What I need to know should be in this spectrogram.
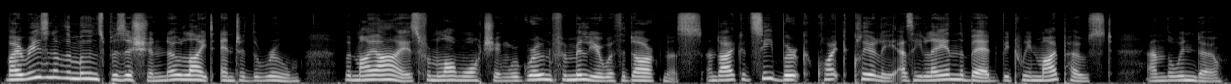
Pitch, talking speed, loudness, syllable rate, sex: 200 Hz, 205 wpm, -17 LUFS, 5.0 syllables/s, female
